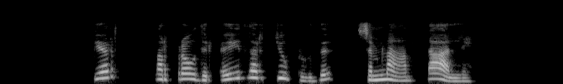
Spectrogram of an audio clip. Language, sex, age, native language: Icelandic, female, 30-39, Icelandic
